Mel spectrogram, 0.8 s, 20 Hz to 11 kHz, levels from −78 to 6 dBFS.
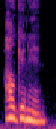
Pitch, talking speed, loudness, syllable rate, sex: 195 Hz, 240 wpm, -15 LUFS, 5.5 syllables/s, female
